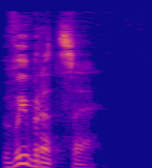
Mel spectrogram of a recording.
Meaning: 1. to get out 2. passive of вы́брать (výbratʹ)
- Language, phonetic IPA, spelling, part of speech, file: Russian, [ˈvɨbrət͡sə], выбраться, verb, Ru-выбраться.ogg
